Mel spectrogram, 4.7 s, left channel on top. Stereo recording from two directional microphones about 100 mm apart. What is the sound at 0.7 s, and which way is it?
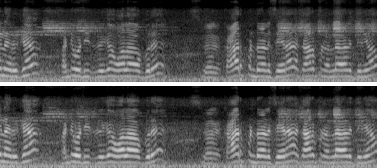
Speech, 20° left (ahead or behind).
